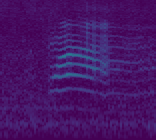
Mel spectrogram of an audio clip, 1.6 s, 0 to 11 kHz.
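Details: Domestic cats suddenly fighting with onlookers nearby, recorded 16 December 2020; a single clear, harmonic meow that rises then falls, lasting about half a second, over low steady background hum.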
